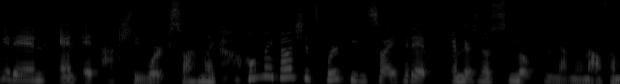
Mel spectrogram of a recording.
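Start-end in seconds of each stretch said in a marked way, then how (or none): 2.5-3.7 high, delighted squeal; imitating her own thrilled relief; excited relief. Telling viewers how she reacted: mock excited squeal. Retelling the relief when it worked.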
